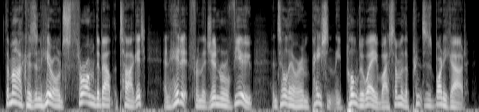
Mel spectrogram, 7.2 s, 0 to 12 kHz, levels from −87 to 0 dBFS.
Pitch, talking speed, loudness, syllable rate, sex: 145 Hz, 225 wpm, -18 LUFS, 6.9 syllables/s, male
